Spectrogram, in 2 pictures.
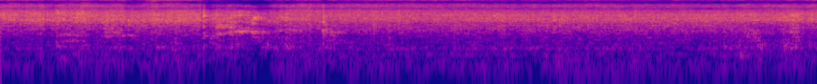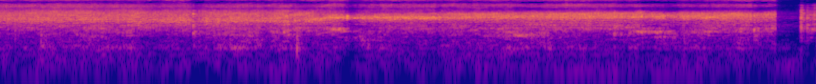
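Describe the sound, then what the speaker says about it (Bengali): Potatoes fry in a pan with a loud, steady sizzle while a utensil stirs and scrapes through them, the hiss swelling slightly as they are turned, close and uninterrupted. "সময় নিয়ে আমি আলুটা ভেজে নেব"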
